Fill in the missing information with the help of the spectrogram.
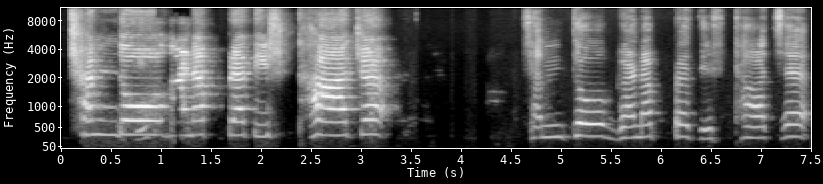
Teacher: Here cha mahaprana as well as tha also mahaprana.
